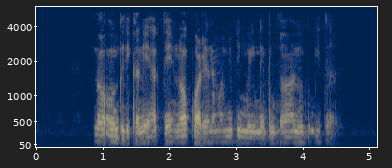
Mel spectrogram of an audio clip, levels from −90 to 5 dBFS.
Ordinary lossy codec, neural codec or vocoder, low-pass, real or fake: none; codec, 44.1 kHz, 3.4 kbps, Pupu-Codec; 5.4 kHz; fake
